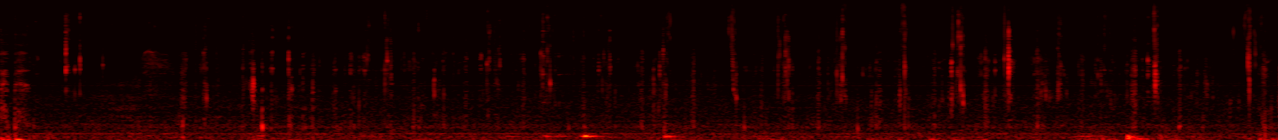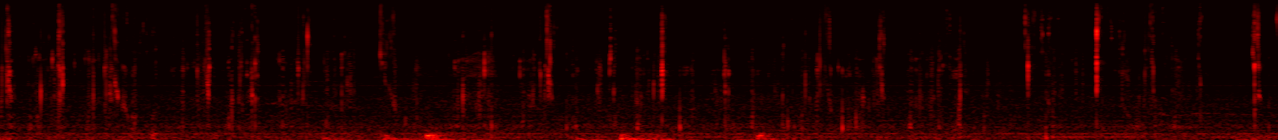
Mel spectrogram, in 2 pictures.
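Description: Someone eats a homemade sweet potato curry with garam masala and coconut milk, close and quiet, with soft irregular bites and chewing clicks over a low steady hum.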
